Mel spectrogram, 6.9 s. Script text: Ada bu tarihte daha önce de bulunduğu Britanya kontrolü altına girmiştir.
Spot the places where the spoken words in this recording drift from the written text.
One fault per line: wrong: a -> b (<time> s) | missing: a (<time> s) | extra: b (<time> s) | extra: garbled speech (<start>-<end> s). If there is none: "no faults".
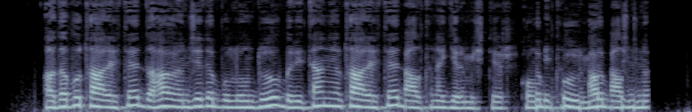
wrong: kontrolü -> tarihte (3.4 s)
extra: garbled speech (5.2-6.5 s)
